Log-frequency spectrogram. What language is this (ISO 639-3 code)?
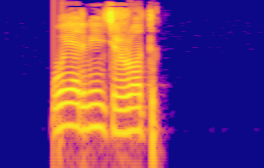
ydg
